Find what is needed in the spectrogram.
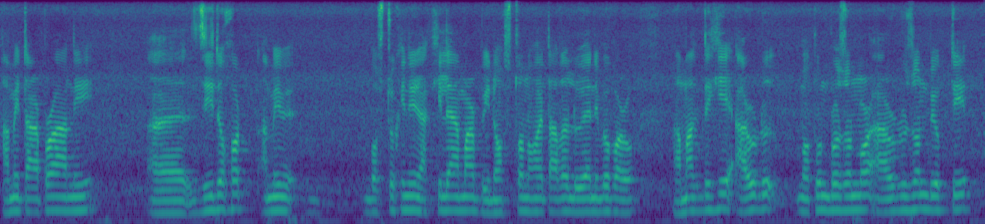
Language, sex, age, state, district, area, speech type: Assamese, male, 18-30, Assam, Jorhat, urban, spontaneous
